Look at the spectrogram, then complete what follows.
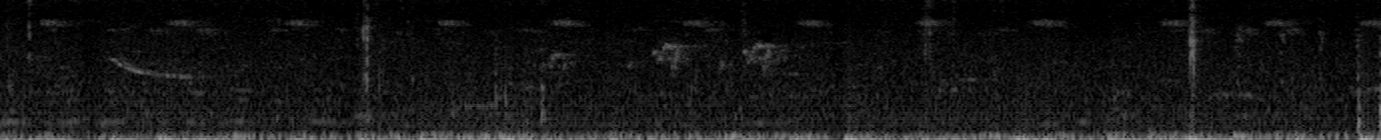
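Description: Outdoor ambience: an insect chirping steadily at a high pitch, a little under twice a second, over a low, uneven rumble, with one short falling bird call about half a second in and a few faint clicks.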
